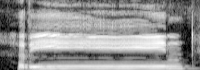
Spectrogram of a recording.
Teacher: رین، تو ادھر ہم نے مد عارض سکون کرنا ہے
